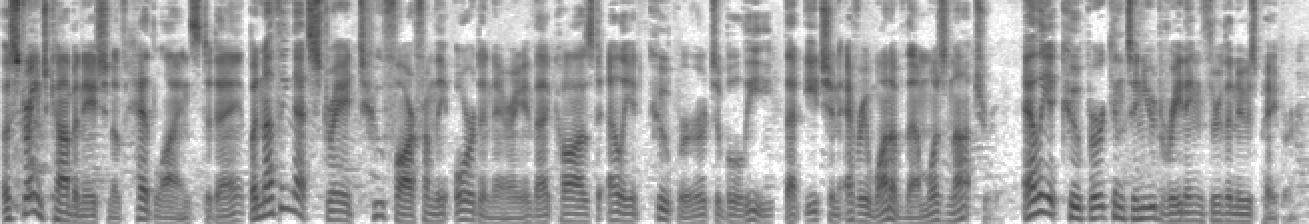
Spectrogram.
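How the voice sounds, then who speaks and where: A man narrating a scripted fiction podcast in a wry, dramatic manner with deliberate phrasing. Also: lowish voice, big pitch swings.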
